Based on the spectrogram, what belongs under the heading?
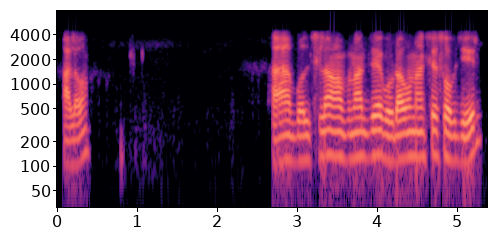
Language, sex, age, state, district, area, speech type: Bengali, male, 18-30, West Bengal, Uttar Dinajpur, rural, conversation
